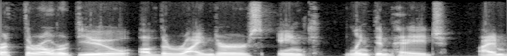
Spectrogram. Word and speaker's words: Reinders: Actually, help me with the pronunciation here. Reinders, Reinders, yes.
